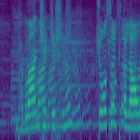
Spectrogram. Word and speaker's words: कृष्ण: कृष्ण नहीं होता है, कृष्ण होता है।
